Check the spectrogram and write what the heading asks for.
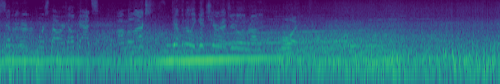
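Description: Car engine heard from inside the cabin while driving on a race track: a steady drone that climbs a little in pitch and gets louder about three seconds in, then eases back after about six seconds, over road and wind noise.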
